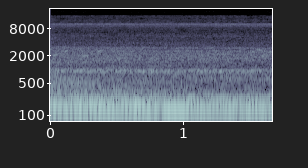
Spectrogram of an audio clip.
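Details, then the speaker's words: New 36,000 BTU TOSOT heat pump outdoor unit heard from about 15 feet away. Only a soft, even low hum with no rattles or squeals; it runs quietly and normally, barely audible. "and it's quiet. You probably can barely hear it."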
